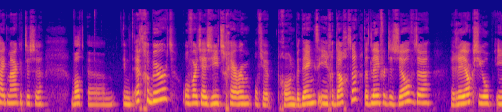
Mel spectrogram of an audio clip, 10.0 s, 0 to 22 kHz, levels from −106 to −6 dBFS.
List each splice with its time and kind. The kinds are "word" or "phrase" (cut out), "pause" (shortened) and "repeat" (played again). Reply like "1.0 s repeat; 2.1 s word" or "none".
1.6 s word; 4.4 s phrase; 5.2 s word; 7.2 s pause

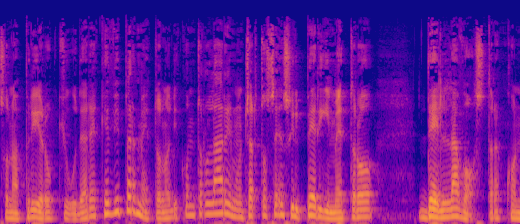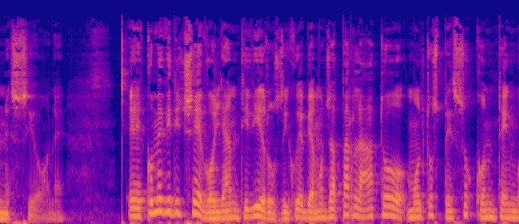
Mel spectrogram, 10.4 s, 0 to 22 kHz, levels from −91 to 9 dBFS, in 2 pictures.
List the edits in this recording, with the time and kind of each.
none

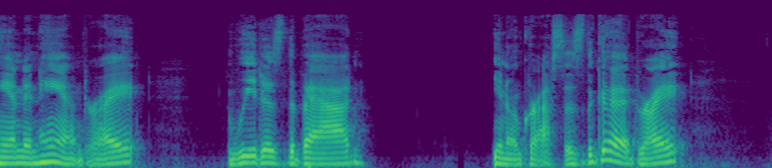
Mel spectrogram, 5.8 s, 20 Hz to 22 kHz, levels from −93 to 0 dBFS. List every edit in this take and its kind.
none

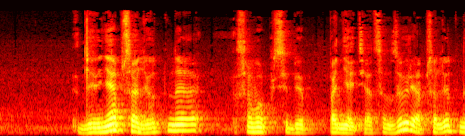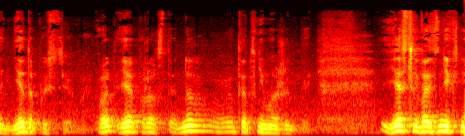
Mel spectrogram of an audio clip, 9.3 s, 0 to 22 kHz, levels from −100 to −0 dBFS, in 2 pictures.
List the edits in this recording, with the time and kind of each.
7.2 s word

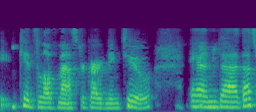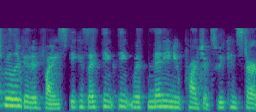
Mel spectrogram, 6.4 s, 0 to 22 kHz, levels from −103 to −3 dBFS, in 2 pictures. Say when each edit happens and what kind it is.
3.5 s word; 4.6 s repeat

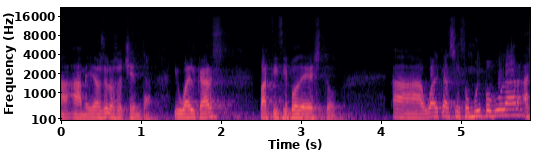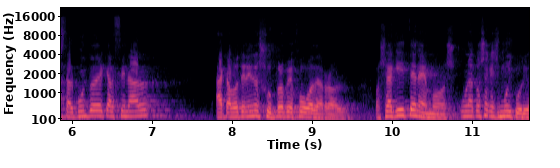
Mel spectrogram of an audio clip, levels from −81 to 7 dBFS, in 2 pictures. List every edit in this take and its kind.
none

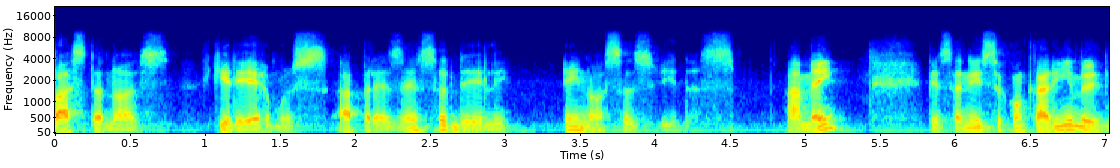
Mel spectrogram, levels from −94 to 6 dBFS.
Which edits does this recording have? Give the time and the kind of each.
none

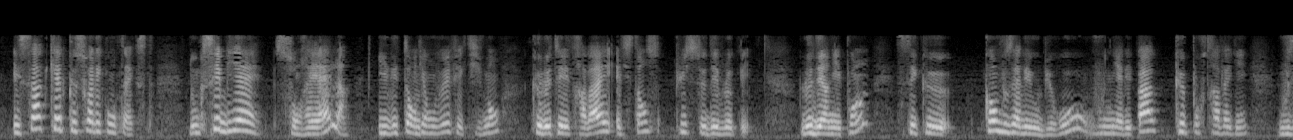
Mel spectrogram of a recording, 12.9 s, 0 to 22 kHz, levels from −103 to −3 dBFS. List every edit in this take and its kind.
4.2 s phrase; 6.2 s phrase

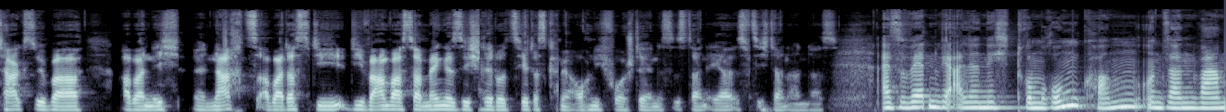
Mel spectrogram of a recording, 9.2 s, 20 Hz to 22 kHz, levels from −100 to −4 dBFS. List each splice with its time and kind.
1.3 s word; 2.3 s word; 3.6 s word; 4.2 s word; 5.6 s word

